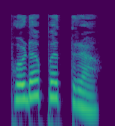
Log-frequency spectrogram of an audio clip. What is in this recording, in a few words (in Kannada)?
"ಪೊಡಪತ್ರ", Kannada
